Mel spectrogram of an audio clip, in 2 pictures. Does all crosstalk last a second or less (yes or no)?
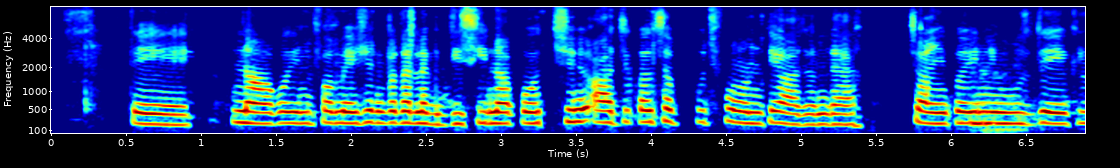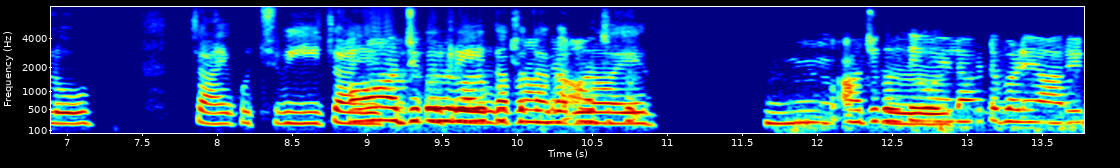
no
